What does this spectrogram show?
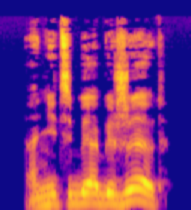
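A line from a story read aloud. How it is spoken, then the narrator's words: Doubtful snort. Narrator (Russian): Я недоверчиво хмыкнул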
